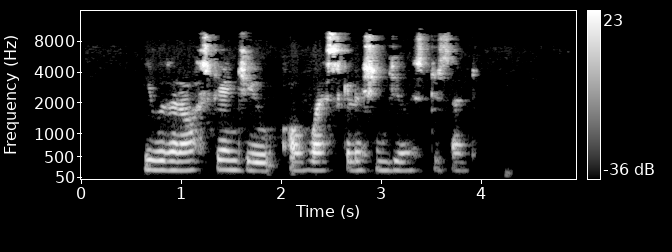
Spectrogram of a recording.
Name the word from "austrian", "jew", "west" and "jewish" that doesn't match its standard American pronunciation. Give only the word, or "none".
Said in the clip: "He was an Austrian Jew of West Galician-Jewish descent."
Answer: jewish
